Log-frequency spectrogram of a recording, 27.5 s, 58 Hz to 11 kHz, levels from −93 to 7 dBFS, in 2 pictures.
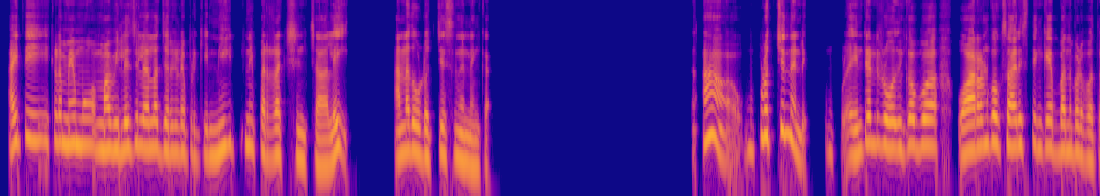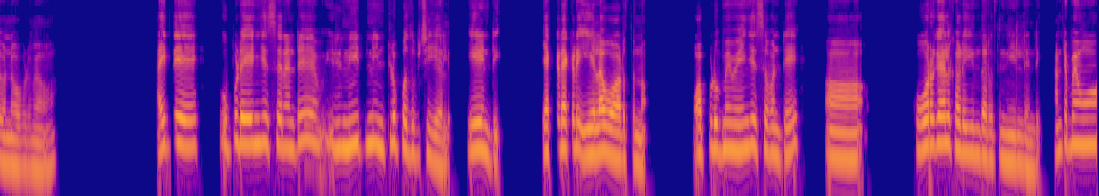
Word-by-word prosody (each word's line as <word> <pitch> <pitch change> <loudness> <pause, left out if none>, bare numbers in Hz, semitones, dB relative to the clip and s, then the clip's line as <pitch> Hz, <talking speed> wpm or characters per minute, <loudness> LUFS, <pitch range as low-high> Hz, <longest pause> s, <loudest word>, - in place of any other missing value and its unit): అయితే 255 +5 +2 0.2
ఇక్కడ 250 +1 -2
మేము 235 -1 +3 0.2
మా 205 - +6
విలేజ్‌లో 210 +2 +2
ఎలా 215 - +2
జరిగేటప్పటికి 190 -4 -3
నీటిని 225 +1 -1
పరిరక్షించాలి. 165 -2 +1 0.7
అన్నదొకటి 190 -1 +3
ఒచ్చేసిందండి 160 -4 -1
ఇంకా. - - -11 2.7
ఆ! - - +7 0.5
ఉప్పుడొచ్చిందండి. 290 - +2 0.3
ఉప్ 180 - -17
ఏంటంటే 235 +6 +1
రోజుకో 215 +1 +3
బొ 230 - +7 0.4
వారానికొకసారిస్తే 220 +3 +5
ఇంకా 220 +1 -1
ఇబ్బంది 195 0 0
పడిపోతామండి 155 -6 -3
అప్పుడు 130 0 -9
మేము. 120 +1 -6 1.4
అయితే 220 +3 +2 0.6
ఉప్పుడేం 235 +2 +3
జేశానంటే 230 -1 -2 0.4
ఈ - - -4 0.2
నీటిని 235 +1 0
ఇంట్లో 220 +3 -2
పొదుపు 190 -4 -3
చేయాలి. 150 -7 -4 0.3
ఏంటి? 185 -8 0 0.6
ఎక్కడెక్కడ 215 +1 0 0.2
ఎలా 190 +2 +6
వాడుతున్నాం? 160 -4 0 0.7
అప్పుడు 210 +3 -2
మేమేం 205 0 0
జేసామంటే, 185 -5 -3 0.5
ఆహ్, 160 -1 0 0.7
కూరగాయలు 230 +3 +3
కడిగిన 185 -3 0
తర్వాత 160 -1 -5
నీళ్లండి. 140 -5 -4 0.2
అంటే 205 +5 -5
మేము 230 0 +1
200 Hz, 100 wpm, -23 LUFS, 170-230 Hz, 2.7 s, ఆ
